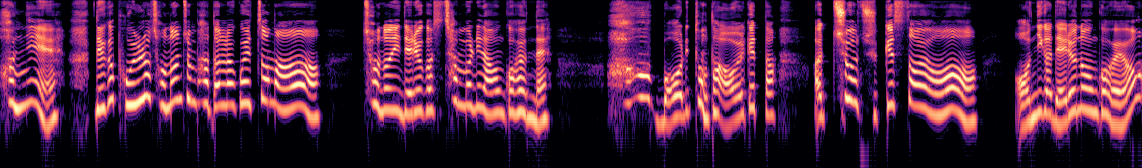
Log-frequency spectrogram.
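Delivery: high, shrill-edged complaint about the cold; sister-in-law confronting the wife about the boiler, high and accusing. Acted. Sister-in-law finds boiler switched off.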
